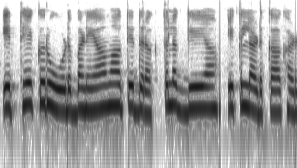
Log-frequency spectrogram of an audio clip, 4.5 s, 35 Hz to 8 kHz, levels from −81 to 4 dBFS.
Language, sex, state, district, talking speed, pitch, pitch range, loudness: Punjabi, female, Punjab, Kapurthala, 160 wpm, 240 Hz, 220-255 Hz, -12 LUFS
